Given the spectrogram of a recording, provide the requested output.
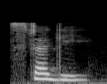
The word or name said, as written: stuggy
